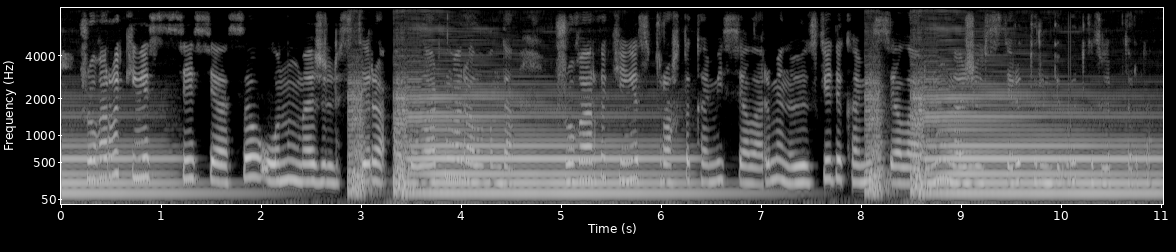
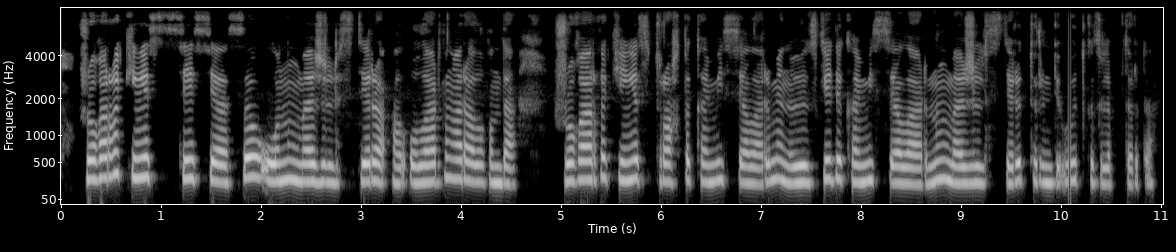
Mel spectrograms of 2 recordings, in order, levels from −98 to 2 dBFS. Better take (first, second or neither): second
